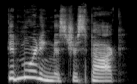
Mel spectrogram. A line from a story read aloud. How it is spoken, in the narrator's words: Jim said cheerfully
